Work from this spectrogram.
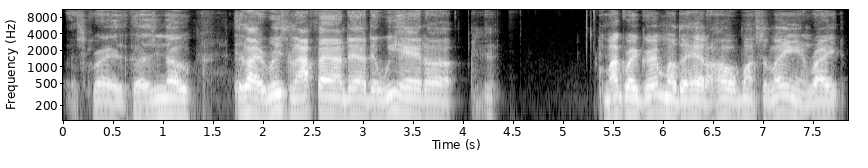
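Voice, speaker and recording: A man's voice: medium pitch, steady tone, moderate pace, a bit bright. A man chatting casually and telling stories in profane street slang, repeating himself and often checking that he is understood. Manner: street slang, profane, repetitive, seeks agreement. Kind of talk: casual chat, storytelling.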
